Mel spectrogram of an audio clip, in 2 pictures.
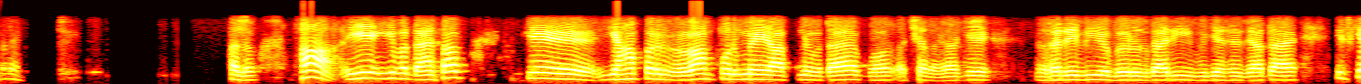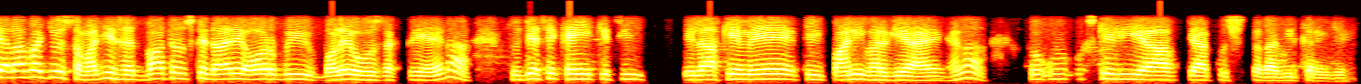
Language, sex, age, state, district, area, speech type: Urdu, male, 45-60, Uttar Pradesh, Rampur, urban, conversation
